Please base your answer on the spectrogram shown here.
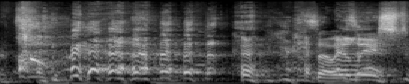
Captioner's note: laughing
